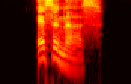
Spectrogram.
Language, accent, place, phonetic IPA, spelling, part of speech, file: German, Germany, Berlin, [ˈɛsənɐs], Esseners, noun, De-Esseners.ogg
- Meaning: genitive singular of Essener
